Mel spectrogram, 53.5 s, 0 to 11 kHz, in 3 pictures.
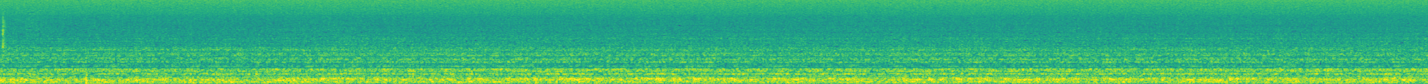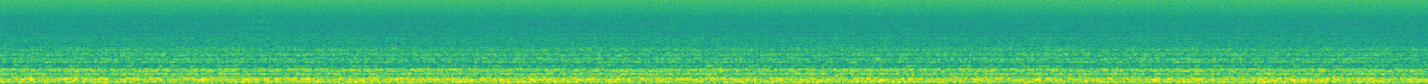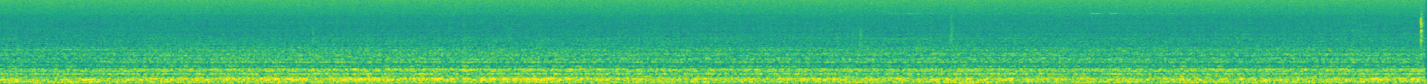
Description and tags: air vent 1
recording of my air vent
